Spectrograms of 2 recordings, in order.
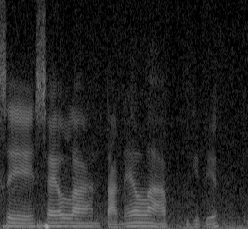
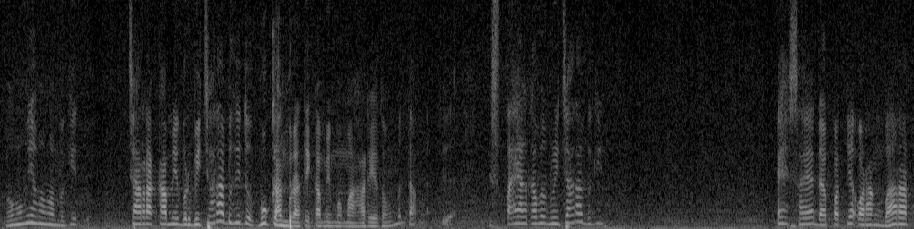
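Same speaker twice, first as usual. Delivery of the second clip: normal talking voice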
